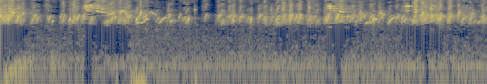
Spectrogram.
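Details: European goldfinch song for teaching captive birds during moult: bright, rapid jumble of sharp tweets, rolling trills and buzzy notes, delivered without pause, with a faint low hum behind.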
